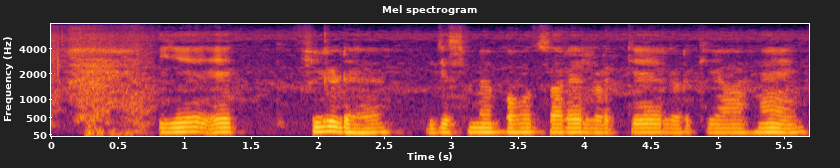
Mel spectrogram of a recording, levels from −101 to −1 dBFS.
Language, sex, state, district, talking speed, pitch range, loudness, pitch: Hindi, male, Odisha, Sambalpur, 105 wpm, 110-115 Hz, -18 LUFS, 115 Hz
